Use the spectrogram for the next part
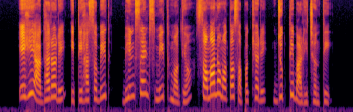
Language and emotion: Odia, neutral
